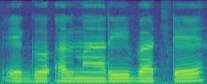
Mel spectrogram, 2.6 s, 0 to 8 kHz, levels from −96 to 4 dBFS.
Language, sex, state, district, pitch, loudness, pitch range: Bhojpuri, male, Uttar Pradesh, Deoria, 110 Hz, -13 LUFS, 110-115 Hz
